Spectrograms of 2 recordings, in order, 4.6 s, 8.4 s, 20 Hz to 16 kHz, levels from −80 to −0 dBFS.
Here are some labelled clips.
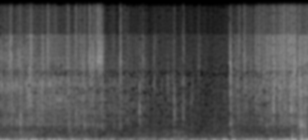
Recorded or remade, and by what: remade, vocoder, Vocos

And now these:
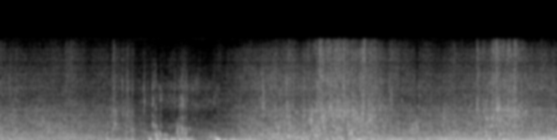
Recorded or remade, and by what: remade, codec, HILCodec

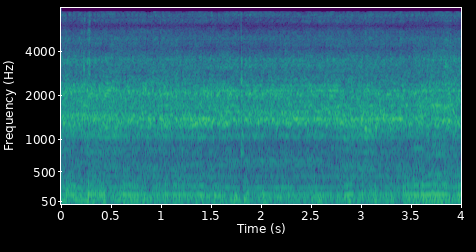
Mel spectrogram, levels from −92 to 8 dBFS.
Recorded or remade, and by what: remade, vocoder, HiFi-GAN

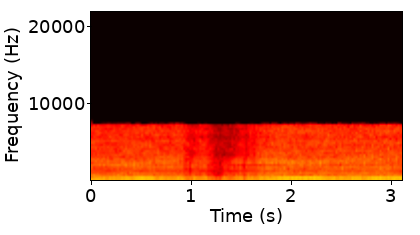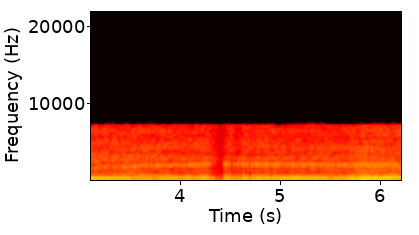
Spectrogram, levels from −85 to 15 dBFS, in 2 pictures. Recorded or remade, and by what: recorded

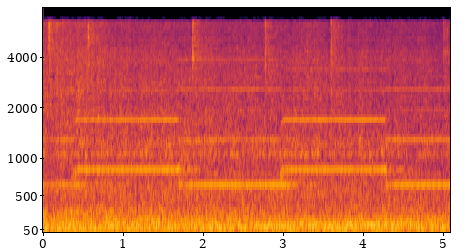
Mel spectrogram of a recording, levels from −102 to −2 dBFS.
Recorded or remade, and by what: recorded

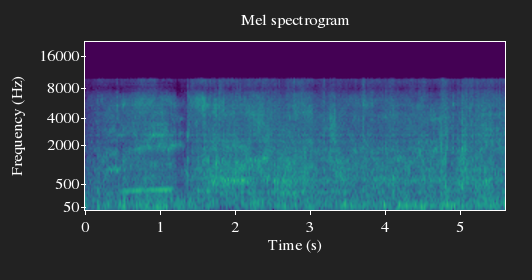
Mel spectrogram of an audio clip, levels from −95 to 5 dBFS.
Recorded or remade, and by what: remade, codec, HILCodec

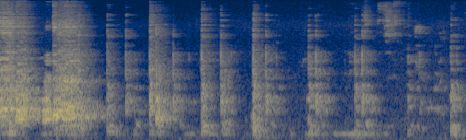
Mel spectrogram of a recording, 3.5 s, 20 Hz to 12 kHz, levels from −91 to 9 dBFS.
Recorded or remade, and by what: recorded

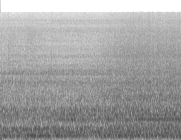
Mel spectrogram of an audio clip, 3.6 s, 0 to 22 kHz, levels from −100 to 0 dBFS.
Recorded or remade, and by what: remade, vocoder, Vocos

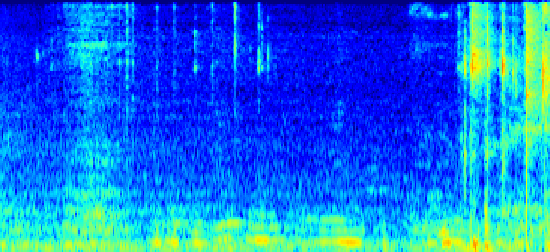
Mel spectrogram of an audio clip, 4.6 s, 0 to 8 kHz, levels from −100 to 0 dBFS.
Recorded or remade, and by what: recorded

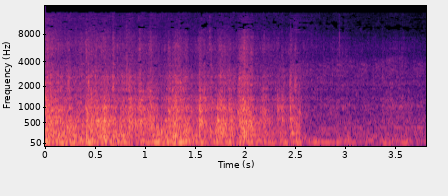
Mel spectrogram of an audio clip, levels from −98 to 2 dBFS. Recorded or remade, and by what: recorded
